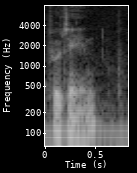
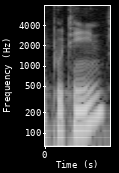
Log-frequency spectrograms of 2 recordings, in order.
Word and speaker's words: poutine: I'm pronouncing it in English. – But you're not pronouncing it how the creators pronounce it. – That's correct. – Exactly. So it should be poutine.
